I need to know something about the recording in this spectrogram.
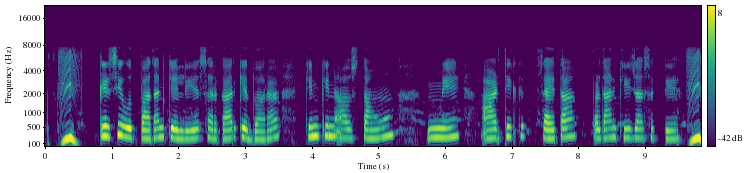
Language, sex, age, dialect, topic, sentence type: Hindi, female, 25-30, Garhwali, agriculture, question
